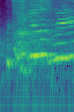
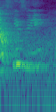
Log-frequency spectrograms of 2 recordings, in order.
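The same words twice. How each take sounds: First: Very high, startled protest; indignant objection. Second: Small, high, soft protest; timid objection. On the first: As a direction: protest in shock at an intruder. Acting stronger objection as door opens. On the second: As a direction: pipe up quietly at an intruder. Acting first objection to intruder. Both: Retold or imitated.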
